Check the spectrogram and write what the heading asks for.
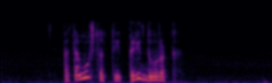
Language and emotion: Russian, neutral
